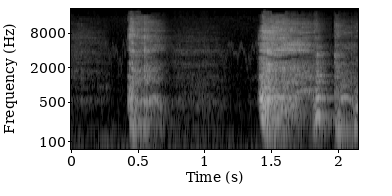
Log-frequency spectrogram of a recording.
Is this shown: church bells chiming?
no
